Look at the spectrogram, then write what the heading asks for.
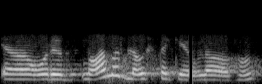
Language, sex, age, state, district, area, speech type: Tamil, female, 30-45, Tamil Nadu, Cuddalore, rural, conversation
